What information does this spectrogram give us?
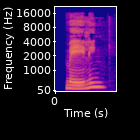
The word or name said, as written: maling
